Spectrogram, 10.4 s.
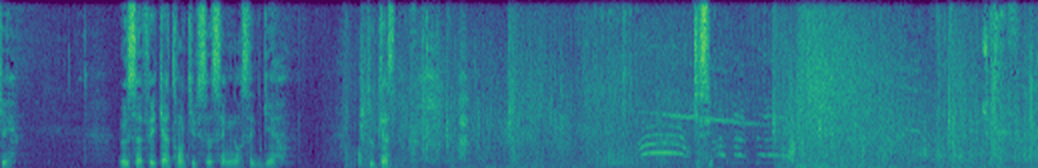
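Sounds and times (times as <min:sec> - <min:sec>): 
speech: 0:00.0 - 0:00.2, 0:01.2 - 0:04.4, 0:07.0 - 0:08.2
World War I era artillery blasts: 0:03.4 - 0:10.3
whistling tones: 0:06.0 - 0:09.7.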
